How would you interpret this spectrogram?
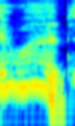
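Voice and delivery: high-pitched, squeaky, mocking voice.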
